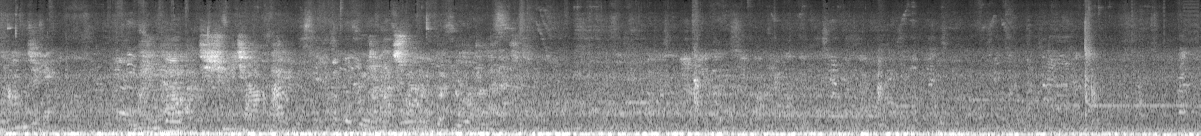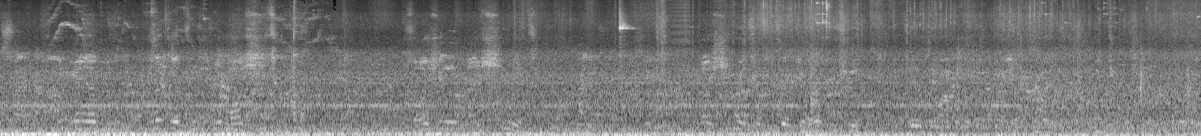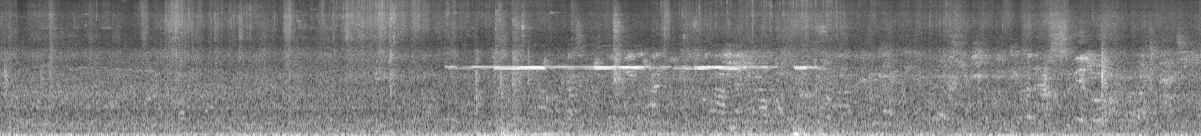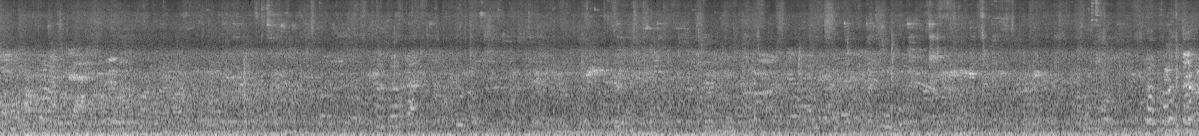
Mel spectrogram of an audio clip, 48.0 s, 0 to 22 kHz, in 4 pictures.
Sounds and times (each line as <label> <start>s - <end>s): Walking through the subway station 0.0s - 48.0s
